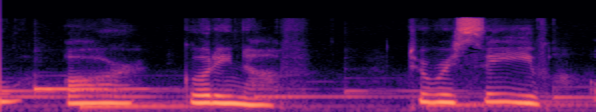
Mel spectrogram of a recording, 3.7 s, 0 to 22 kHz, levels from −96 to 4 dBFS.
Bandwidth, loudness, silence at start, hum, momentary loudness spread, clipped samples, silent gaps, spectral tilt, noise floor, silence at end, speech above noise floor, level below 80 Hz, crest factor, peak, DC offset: 12.5 kHz; -23 LUFS; 0 s; none; 14 LU; under 0.1%; none; -6 dB/octave; -45 dBFS; 0 s; 24 dB; -58 dBFS; 14 dB; -10 dBFS; under 0.1%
